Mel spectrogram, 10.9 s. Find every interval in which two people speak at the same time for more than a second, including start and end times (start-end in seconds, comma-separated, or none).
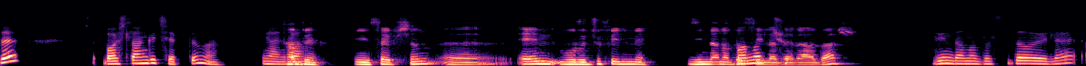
none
